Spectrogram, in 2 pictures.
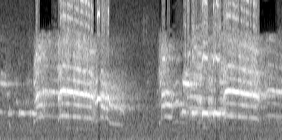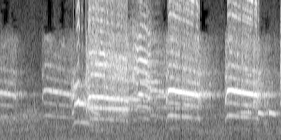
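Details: Several loud, grating squawks from blue jays eating at a feeder, each burst rich in nasal overtones, coming in uneven groups with short pauses between.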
